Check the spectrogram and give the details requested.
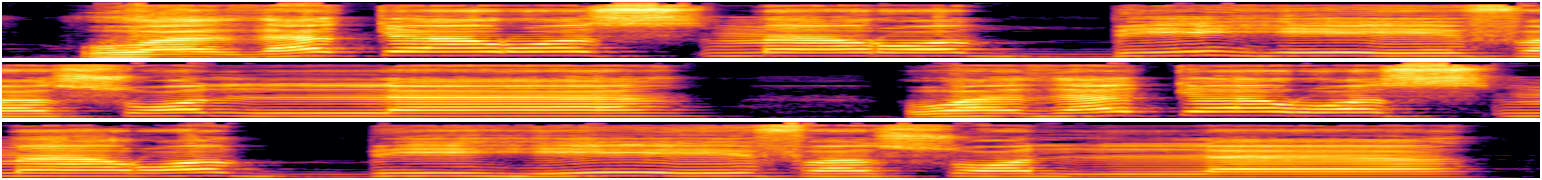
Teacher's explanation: را کو سین کے ساتھ ملا دیں گے، الف نہیں پڑھا جائے گا.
